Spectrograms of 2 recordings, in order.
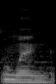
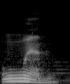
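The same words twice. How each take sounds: First: It is said with a southern Saigon pronunciation. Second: It is said with a northern Hanoi pronunciation. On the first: "in Saigon, it's Nguyen as well, but the tones are also different again" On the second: "in the Hanoi pronunciation"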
